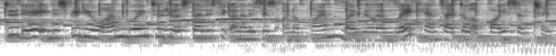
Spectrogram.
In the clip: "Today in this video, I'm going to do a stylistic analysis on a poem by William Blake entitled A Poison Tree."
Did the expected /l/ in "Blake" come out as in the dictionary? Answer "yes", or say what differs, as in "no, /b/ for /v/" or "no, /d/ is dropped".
yes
